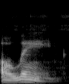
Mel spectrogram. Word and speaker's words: Allain: alicia correct correct correct i believe the pronunciation of your last name is elaine it is so if you're a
